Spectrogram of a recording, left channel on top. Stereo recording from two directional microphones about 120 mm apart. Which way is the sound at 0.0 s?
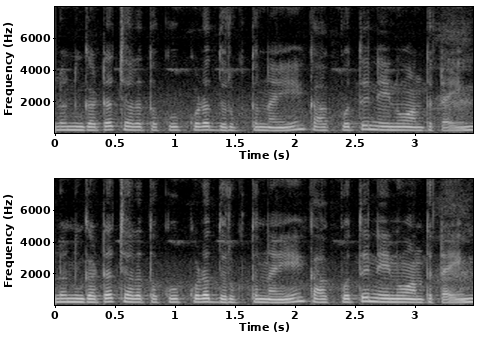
25° right (ahead or behind).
